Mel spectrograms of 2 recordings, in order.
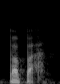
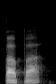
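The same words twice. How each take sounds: First: Papá with the final á stressed; stress on last syllable. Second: Papa with the first pa stressed; stress on first syllable. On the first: Teacher offering the other option, final stress on papá. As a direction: land on the second syllable of papá. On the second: Teacher quizzing student on which was meant, first-syllable stress on papa. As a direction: put the weight on the opening syllable of papa. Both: Shown as a demonstration. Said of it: "cuando decía".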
